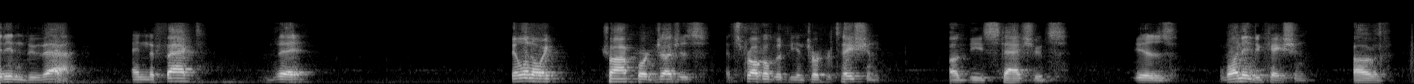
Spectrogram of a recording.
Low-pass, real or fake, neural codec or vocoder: 7.2 kHz; fake; codec, 16 kHz, 2 kbps, X-Codec, HuBERT features, trained on general audio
